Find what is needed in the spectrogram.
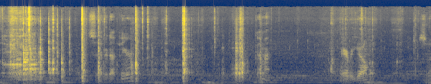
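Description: Hard plastic toy starfighter and clear acrylic display stand being handled and set down on a wooden tabletop: a quick run of clicks, taps and scrapes, then single sharp knocks about four and five seconds in, and a short scraping near the end.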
